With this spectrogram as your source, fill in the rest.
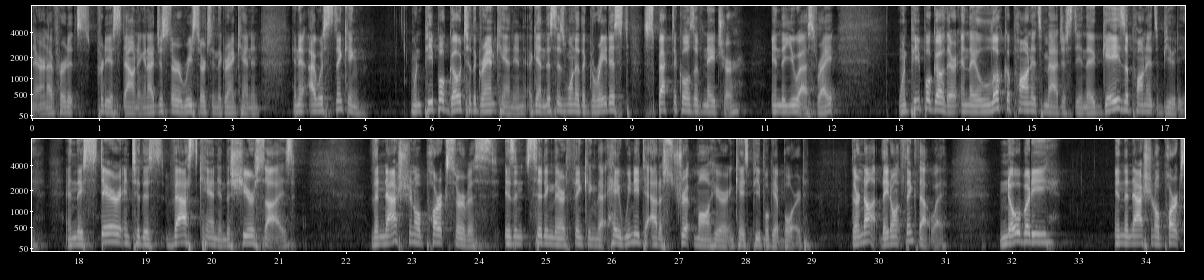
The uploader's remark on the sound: Recorded sunday evening service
